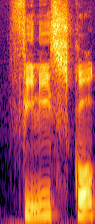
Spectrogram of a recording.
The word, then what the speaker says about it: finisco: Finisco come sconto, per esempio, finisci come sci, finisce come pesce.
